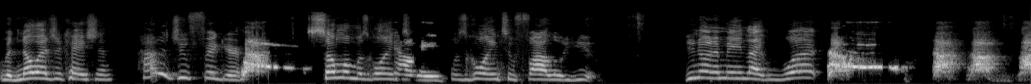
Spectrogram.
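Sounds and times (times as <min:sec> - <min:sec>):
speech: 0:00.0 - 0:06.0, 0:06.8 - 0:08.8
small Yorkipoo dog barking sharply: 0:02.4 - 0:02.9, 0:08.3 - 0:10.3
small Yorkipoo dog whining: 0:02.4 - 0:03.1, 0:08.3 - 0:09.2.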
